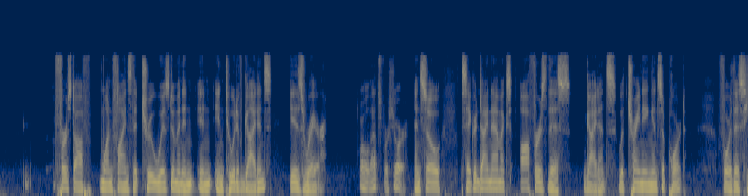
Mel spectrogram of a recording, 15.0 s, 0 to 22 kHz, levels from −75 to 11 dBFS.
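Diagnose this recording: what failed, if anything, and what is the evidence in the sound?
The fault sits in the codec stage. Across the whole speech clip the voice sounds rough and grainy, and the damage is plainly audible. Noise fills the gaps between the pitch harmonics, and the upper band sounds thin and synthetic. The likely cause is low-delay AAC compression, such as AAC-ELD. Its short frames smear the harmonic structure and eat into the bit budget. The degree of damage fits a bitrate near 32 kbps.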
